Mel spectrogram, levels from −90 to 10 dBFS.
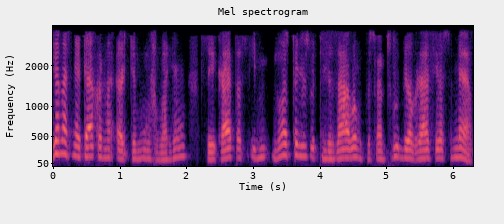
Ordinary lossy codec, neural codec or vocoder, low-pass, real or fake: MP3, 32 kbps; codec, 16 kHz, 1 kbps, FreqCodec, smaller model; 3.6 kHz; fake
